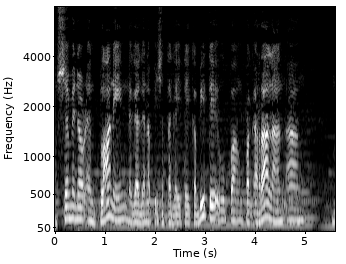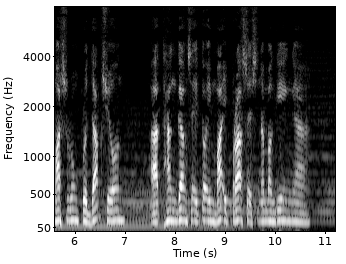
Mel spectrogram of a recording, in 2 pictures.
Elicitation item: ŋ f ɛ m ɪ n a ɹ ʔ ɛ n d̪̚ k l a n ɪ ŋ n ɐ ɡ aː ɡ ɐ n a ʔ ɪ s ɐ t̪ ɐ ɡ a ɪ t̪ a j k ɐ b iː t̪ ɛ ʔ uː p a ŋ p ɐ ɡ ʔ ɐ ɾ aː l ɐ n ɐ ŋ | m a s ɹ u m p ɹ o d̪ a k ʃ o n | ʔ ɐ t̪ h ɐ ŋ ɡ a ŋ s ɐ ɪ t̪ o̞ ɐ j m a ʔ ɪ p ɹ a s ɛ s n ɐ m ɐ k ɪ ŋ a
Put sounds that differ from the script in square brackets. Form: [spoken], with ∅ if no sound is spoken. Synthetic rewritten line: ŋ [s] ɛ m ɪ n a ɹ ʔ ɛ n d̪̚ [p] l a n ɪ ŋ n ɐ ɡ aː ɡ ɐ n a [p] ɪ s ɐ t̪ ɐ ɡ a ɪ t̪ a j k ɐ b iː t̪ ɛ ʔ uː p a ŋ p ɐ ɡ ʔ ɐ ɾ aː l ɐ n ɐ ŋ | m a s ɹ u m p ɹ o d̪ a k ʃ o n | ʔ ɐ t̪ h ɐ ŋ ɡ a ŋ s ɐ ɪ t̪ o̞ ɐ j m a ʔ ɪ p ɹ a s ɛ s n ɐ m ɐ [ɡ] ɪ ŋ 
